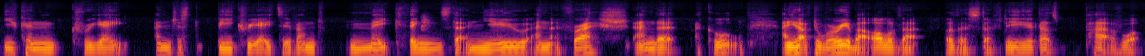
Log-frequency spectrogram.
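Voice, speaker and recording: A man's voice: fairly low pitch, gravelly, no room sound. A man hosting a casual podcast, enthusiastic and fond of tagging questions onto his points. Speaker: podcast host.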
